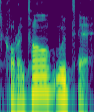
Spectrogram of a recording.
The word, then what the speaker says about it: Corentin Moutet: You're saying it wrong. It's Corentin Moutet.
